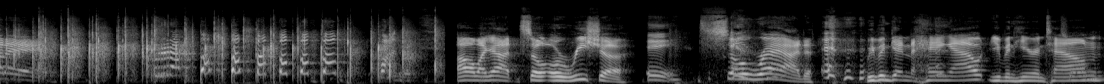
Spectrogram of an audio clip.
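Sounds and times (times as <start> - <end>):
audience applause: 0.0 - 4.4
laughter: 2.0 - 4.1, 7.4 - 9.5
speech: 4.6 - 11.0.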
